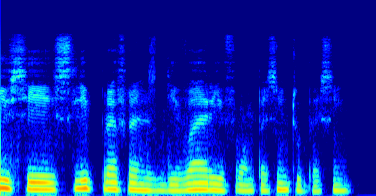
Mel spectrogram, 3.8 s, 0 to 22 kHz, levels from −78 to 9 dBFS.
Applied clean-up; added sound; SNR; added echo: none; none; none; none.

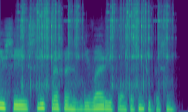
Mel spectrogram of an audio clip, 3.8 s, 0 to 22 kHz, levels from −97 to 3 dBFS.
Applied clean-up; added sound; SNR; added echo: none; Coin (dropping) / Glass; 12 dB; none.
